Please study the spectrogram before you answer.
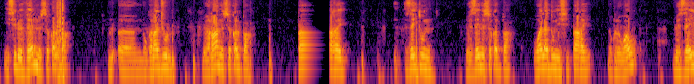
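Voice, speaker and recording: A man gives a recorded reading lesson in a slightly raised, husky voice. He works through each point patiently, step by step. He stretches out the vowels slowly to show how each word should be said. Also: on the high side. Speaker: Arabic reading teacher.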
